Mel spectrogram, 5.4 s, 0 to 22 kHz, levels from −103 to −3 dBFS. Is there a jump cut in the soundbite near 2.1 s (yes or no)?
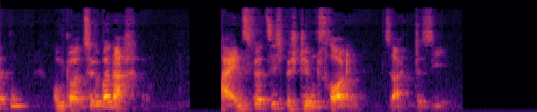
no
